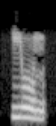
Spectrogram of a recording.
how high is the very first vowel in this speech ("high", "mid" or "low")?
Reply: mid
